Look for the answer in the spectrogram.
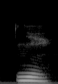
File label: "nni", es; tdeedu; klettres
